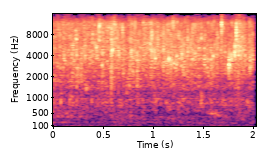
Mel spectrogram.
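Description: Flour-coated chicken wings deep-frying in hot oil in a cast-iron skillet: a steady, crackling sizzle.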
